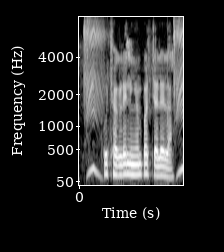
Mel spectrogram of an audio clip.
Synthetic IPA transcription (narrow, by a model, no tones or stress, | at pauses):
t̪uːt͡ɕʰəɡlenijəmpəɾt͡ɕəlela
